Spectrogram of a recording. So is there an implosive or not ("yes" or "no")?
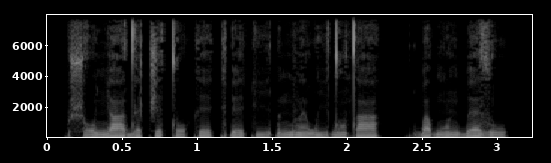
yes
